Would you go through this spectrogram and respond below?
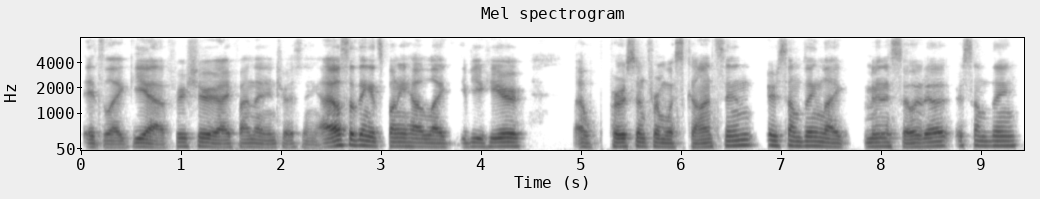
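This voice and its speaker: A Canadian man with a fairly low voice talks on a podcast. He tells his stories in a loose, rambling way and peppers them with "like" and "he's like.". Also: fairly even intonation, moderate pace. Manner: rambling storyteller, heavy use of "like". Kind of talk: casual chat.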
